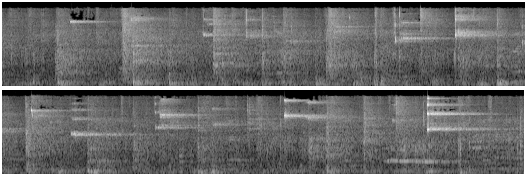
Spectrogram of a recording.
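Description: Running footsteps and lunges on a wooden indoor court during badminton footwork drills: irregular thuds of feet landing, with frequent short high squeaks of court shoes on the floor.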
